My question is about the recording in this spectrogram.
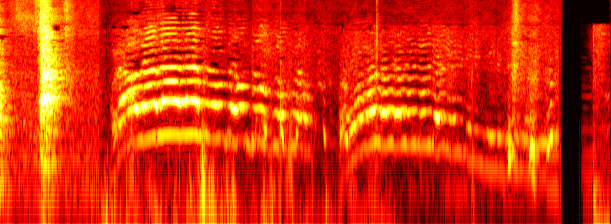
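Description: A sharp, loud burst about half a second in, then two long, drawn-out meow-like wails, each rising and then falling in pitch, the second sliding lower at its end.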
